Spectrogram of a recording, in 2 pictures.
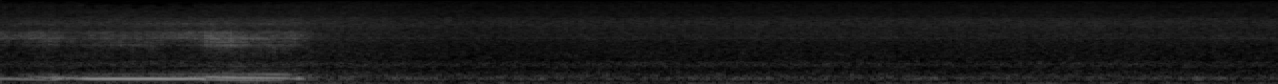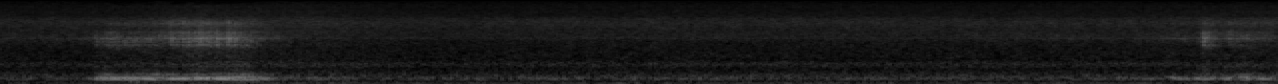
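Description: Low rumbling snores on breaths in, about every six seconds, with quiet pauses between; ordinary snoring.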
